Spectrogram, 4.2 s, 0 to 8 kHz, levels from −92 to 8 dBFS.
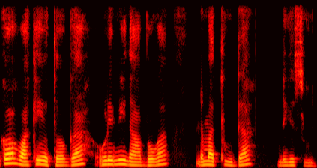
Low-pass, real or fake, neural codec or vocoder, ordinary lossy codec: none; fake; codec, 16 kHz, 6 kbps, DAC; none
